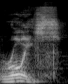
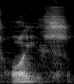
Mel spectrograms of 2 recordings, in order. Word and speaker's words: Royce: years to figure out his name wasn't Roy it was Ho I feel like all Brazilian CU I know how to pronounce his name everyone else said Roy and I'm like no no no no it's Hoy remember that Royce Hoy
